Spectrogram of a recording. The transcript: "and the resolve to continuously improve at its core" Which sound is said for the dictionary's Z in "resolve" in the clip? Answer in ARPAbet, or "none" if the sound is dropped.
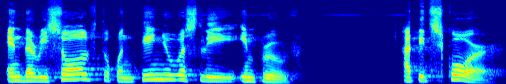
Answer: S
